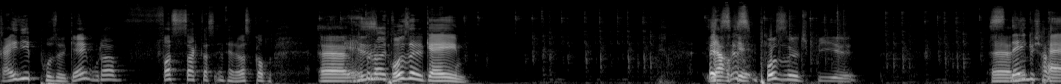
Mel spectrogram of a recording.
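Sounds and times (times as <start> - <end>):
speech: 0.0 - 4.8, 7.1 - 8.6, 9.9 - 10.6
typing on a computer keyboard: 4.6 - 6.6, 7.7 - 10.0.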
